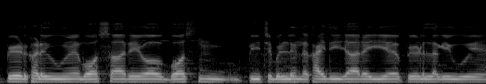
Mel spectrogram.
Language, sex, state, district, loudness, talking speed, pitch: Hindi, male, Bihar, Jahanabad, -29 LUFS, 245 wpm, 125 Hz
